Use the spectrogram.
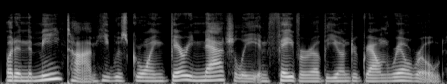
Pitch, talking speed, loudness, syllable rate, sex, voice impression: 165 Hz, 215 wpm, -18 LUFS, 6.0 syllables/s, female, very feminine, very middle-aged, thin, tensed, slightly powerful, bright, soft, clear, fluent, slightly raspy, slightly cool, intellectual, very refreshing, sincere, calm, slightly friendly, slightly reassuring, very unique, slightly elegant, lively, slightly strict, slightly intense, sharp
